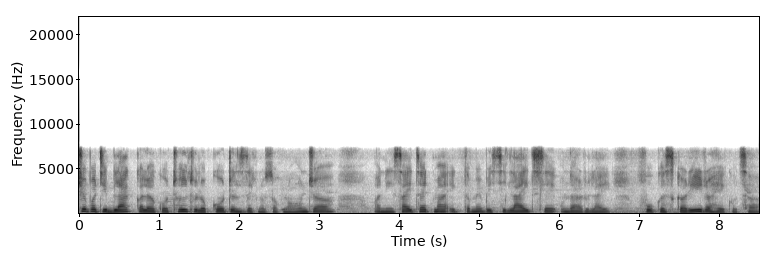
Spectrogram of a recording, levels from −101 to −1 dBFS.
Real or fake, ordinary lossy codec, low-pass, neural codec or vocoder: real; none; 7.2 kHz; none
